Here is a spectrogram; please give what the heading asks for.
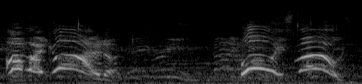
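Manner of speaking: very high, slow hype screams; excited screaming. Real, not acted. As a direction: scream at the screen in delight. Hype over aura on screen.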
